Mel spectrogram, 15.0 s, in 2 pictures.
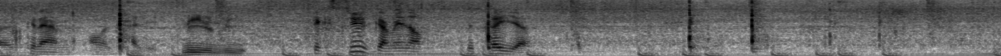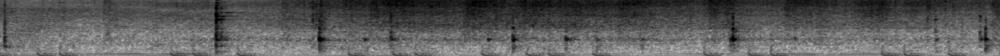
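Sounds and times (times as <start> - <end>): vegetables sizzling in a pot: 0.0 - 15.0
utensils knocking against pots: 9.1 - 10.6, 14.5 - 15.0.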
